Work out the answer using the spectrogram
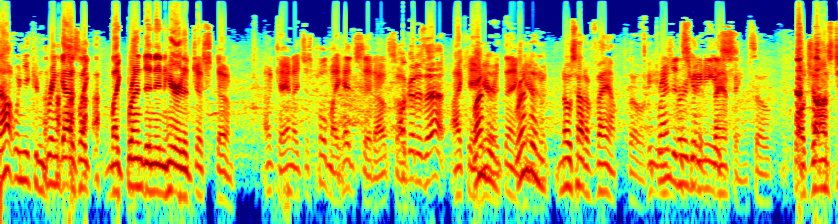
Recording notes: Live from the Media Days for the inaugural #SeniorLPGAChampionship at the Pete Dye course at French Lick Resort.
